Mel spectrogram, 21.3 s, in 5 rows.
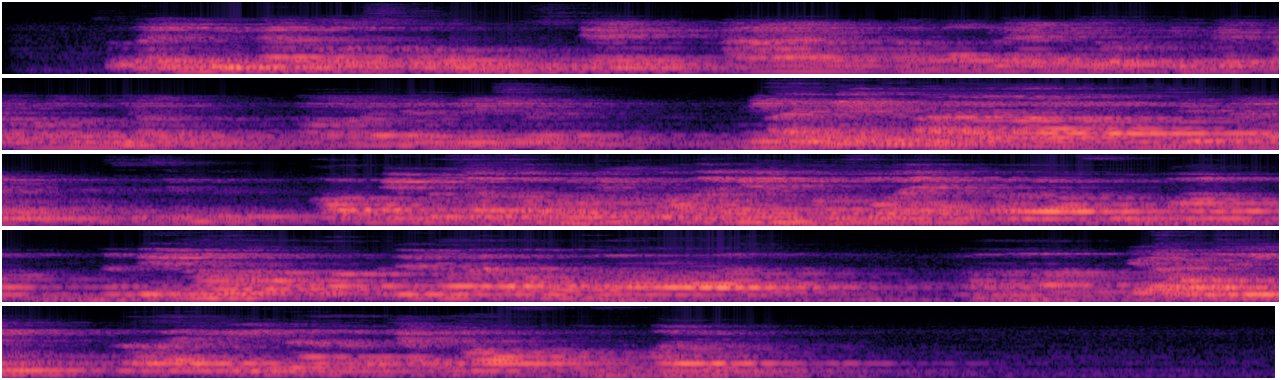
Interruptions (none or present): present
